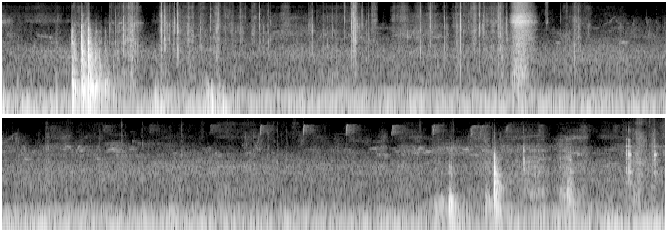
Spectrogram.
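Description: Wooden pieces knock and clatter against a wooden board.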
